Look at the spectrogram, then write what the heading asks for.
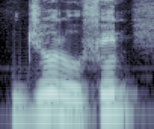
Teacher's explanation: دیکھیے تنوین یعنی دو زیر کے بعد یہاں پہ ہا ہے جو کہ حروف حلقی ہے، حلق سے ادا ہوتا ہے، تو ہم یہاں پر غنہ نہیں کریں گے۔ جروفن، ہا الف زبر ہا، را دو زیرین، ہارن، جروفن ہارن۔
